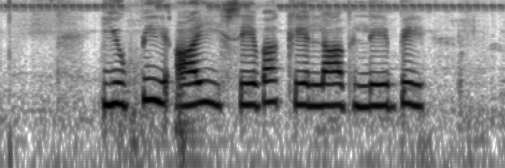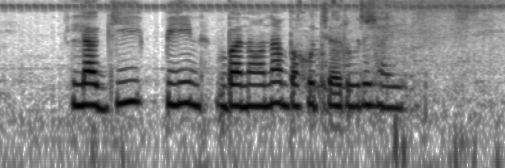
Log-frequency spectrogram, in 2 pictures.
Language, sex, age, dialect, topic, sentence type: Magahi, female, 18-24, Southern, banking, statement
